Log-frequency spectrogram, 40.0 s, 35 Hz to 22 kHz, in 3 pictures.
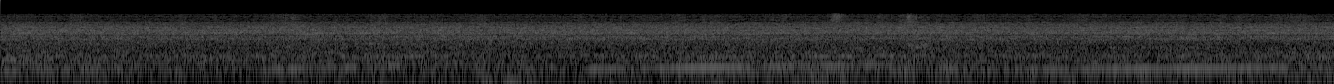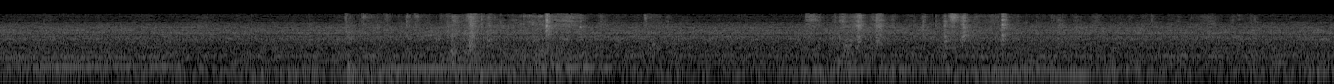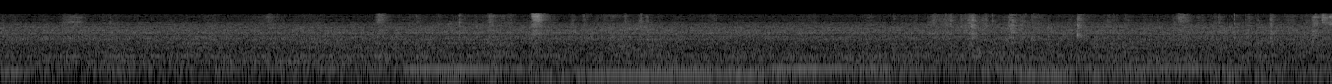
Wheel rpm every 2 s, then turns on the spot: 0, 0, 0, 0, 0, 0, 0, 0, 0, 0, 0, 0, 0, 0, 0, 0, 0, 0, 0, 0.
none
